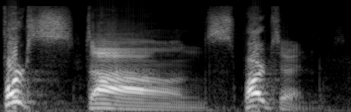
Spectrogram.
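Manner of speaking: loud, swooping stadium public address announcer cadence. Doing a brief imitation of a stadium public address announcer calling a down. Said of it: "Or like".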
